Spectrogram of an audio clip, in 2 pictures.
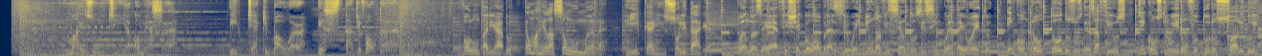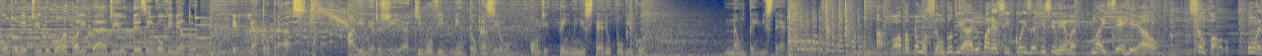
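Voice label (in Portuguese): VOZES MASCULINAS, Animada Informativa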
